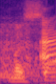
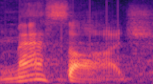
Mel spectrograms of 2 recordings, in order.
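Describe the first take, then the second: First: The word is said in a plain way. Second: The word is said in a sexy-sounding way. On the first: The speaker calls it wrong. "That sounds better than massage" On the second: The speaker calls it right. "even the way you say it is sexier"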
